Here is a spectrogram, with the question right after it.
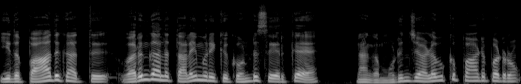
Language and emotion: Tamil, sad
